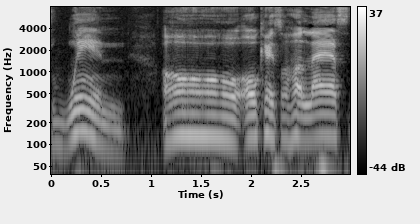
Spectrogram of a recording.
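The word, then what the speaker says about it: Nguyen: high already pimp so not um ngn is pronounced when oh okay so her last name is when that's how you pronounce it all right bam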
